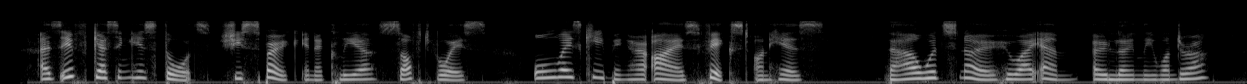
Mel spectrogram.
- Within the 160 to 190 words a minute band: No, slow, 135 wpm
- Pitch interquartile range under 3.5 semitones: No, average, 4.3 semitones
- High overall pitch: Yes, high, 230 Hz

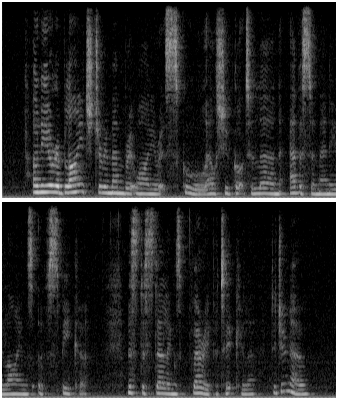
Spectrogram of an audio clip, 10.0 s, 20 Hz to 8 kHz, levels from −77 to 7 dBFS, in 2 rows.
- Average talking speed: Yes, average, 160 wpm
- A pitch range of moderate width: Yes, average, 3.7 semitones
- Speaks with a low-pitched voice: No, high, 210 Hz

